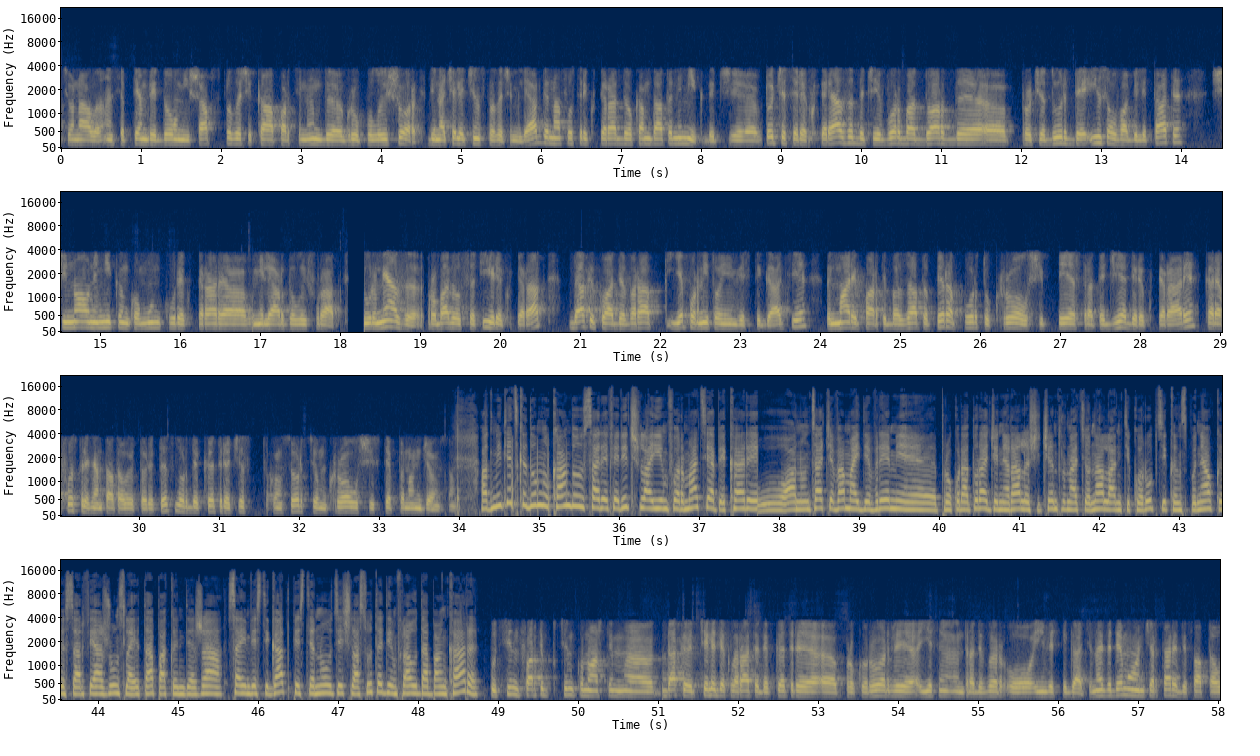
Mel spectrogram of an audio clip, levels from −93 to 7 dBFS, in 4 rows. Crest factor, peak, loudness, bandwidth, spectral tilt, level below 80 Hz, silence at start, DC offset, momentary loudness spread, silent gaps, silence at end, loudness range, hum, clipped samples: 14 dB; -8 dBFS; -22 LUFS; 15 kHz; -5.5 dB/octave; -62 dBFS; 0.05 s; under 0.1%; 6 LU; 18.10-18.28 s; 0 s; 4 LU; none; under 0.1%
